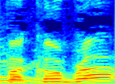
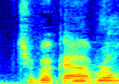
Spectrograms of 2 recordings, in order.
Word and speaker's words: Chupacabra: Chupacubra or however you pronounce that. Chupacabra.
